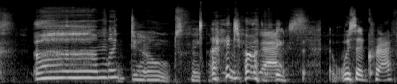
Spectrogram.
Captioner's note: laughs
